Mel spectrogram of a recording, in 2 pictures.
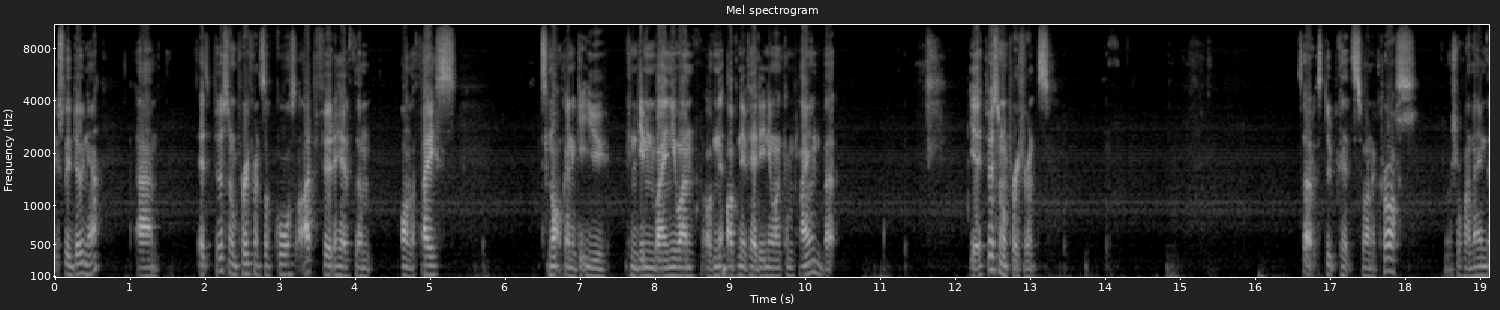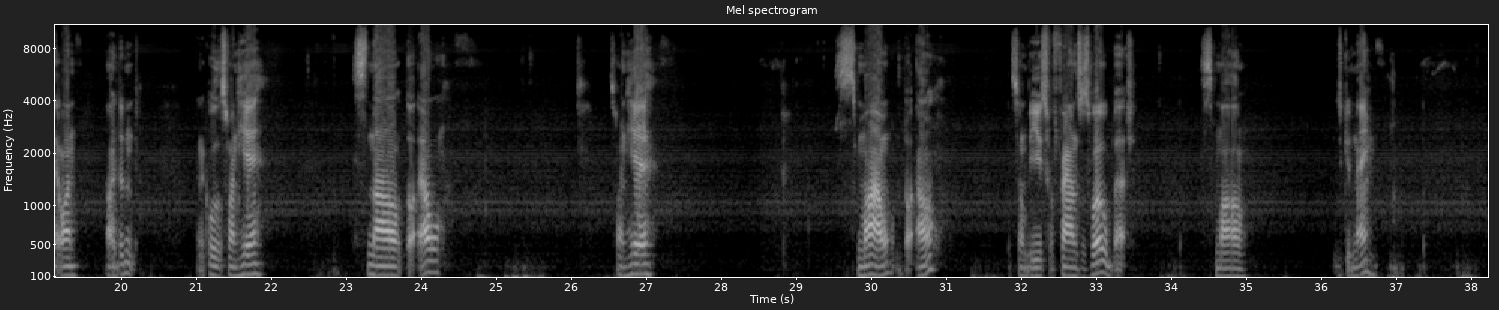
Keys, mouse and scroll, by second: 1.2 click, 3.7 t, 5.3 n, 6.0 middle click, 6.8-7.5 scroll up 5, 7.6 middle click, 11.6 middle click, 13.2-13.6 scroll up 4, 13.7 shift+middle click, 14.3 middle click, 15.6 KP_1, 16.8 shift+d, 18.0 click, 18.7 right click, 20.5 n, 21.6 click, 25.6 right click, 26.8 click, 32.0 middle click, 33.2 click, 34.5 middle click, 36.8-37.6 scroll down 7, 37.6 middle click.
